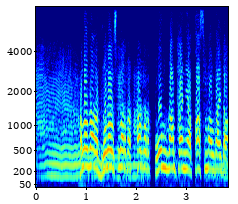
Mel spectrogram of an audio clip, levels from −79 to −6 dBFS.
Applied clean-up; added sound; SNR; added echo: neural mask model RNNoise.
